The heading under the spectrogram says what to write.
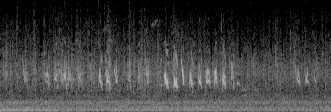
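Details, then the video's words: Common redpoll (Carduelis flammea) recorded in Türkiye, giving a dry, buzzy series of rapid chattering notes, about four per second, high-pitched, with a low steady hum underneath. "Kuzey keten Kuşu Sesi | Kuzey keten Kuşu Ötüşü | Huş isketesi"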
